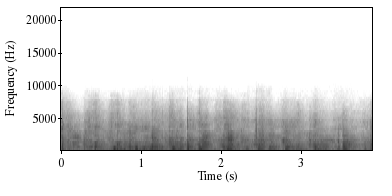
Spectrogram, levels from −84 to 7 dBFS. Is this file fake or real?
fake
